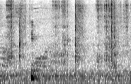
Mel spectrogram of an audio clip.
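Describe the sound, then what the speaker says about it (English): Quiet snipping of scissors cutting a paper spiral, a few short cuts spaced apart, close and soft with faint background noise. "Moving the scissors up and down"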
